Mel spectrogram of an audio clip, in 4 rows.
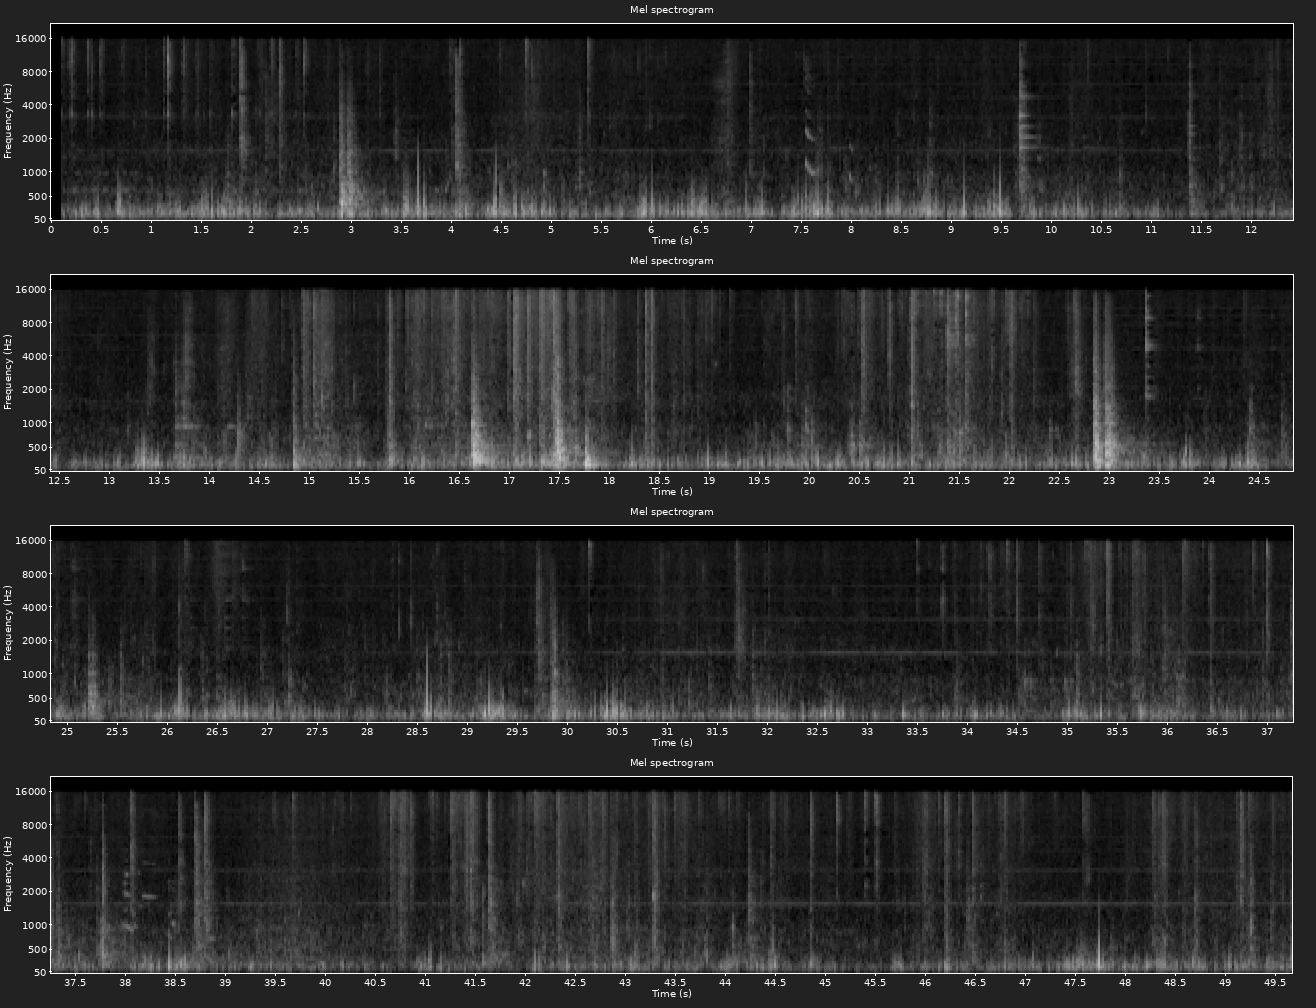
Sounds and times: Boat, Water vehicle: 0.1 - 49.6
Outside, rural or natural: 0.1 - 49.6
Animal: 7.5 - 8.2.

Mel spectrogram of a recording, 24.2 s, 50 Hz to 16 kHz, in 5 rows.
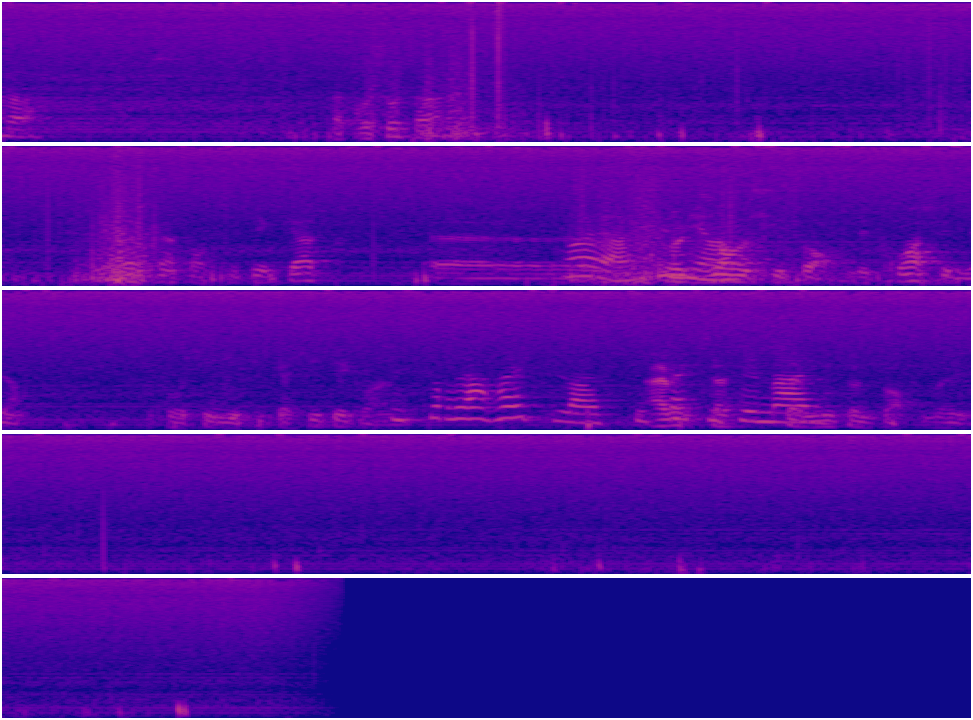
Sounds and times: Speech: 1.6 - 2.4, 5.4 - 6.4, 7.0 - 9.8, 10.5 - 14.6.

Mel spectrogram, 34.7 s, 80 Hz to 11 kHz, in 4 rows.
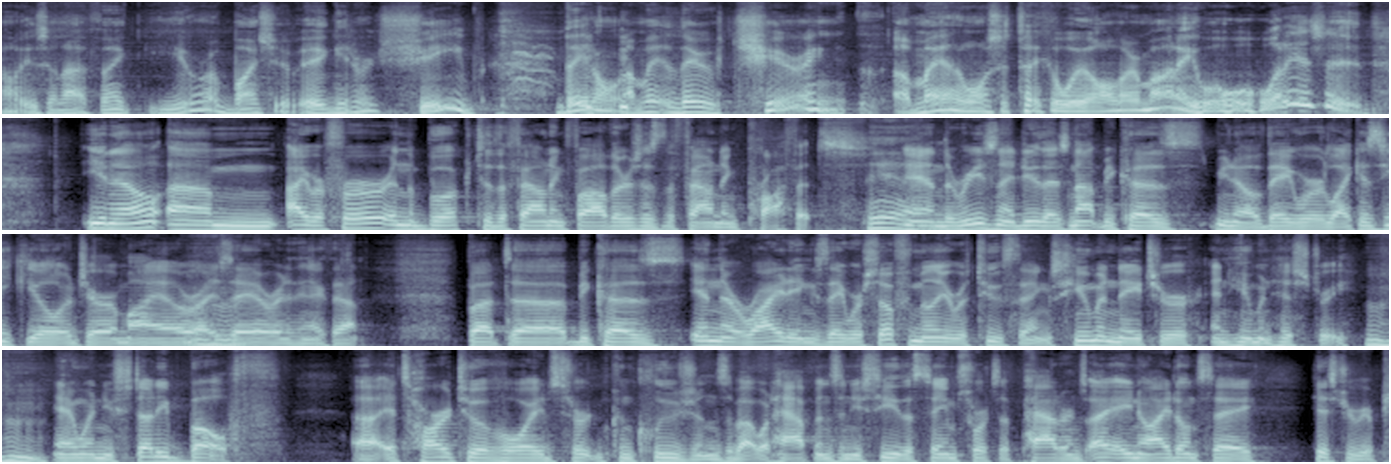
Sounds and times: Speech: 0.0 - 8.6, 9.2 - 19.6, 20.3 - 34.6.

